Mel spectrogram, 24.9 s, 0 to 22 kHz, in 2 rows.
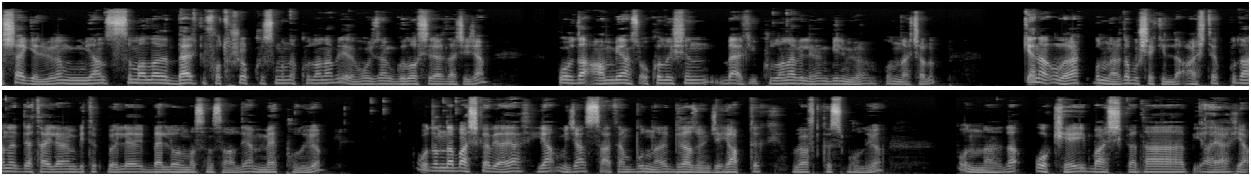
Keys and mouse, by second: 1.0 click, 1.8 click, 7.7 click, 17.0 click.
